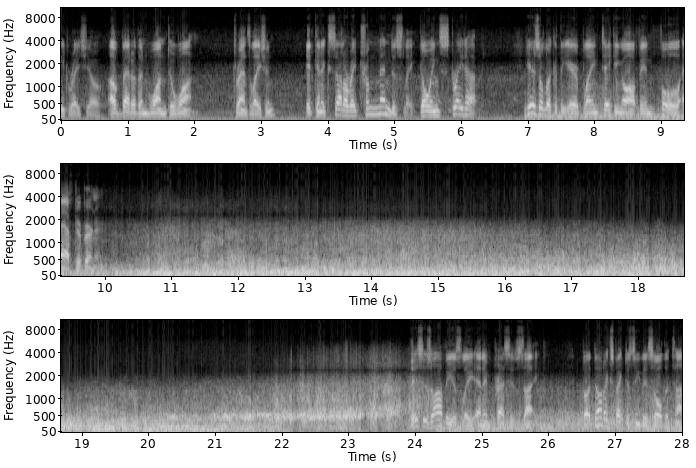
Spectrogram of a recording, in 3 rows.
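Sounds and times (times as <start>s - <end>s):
jet engines deep rumble: 0.0s - 28.0s.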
